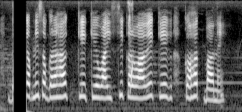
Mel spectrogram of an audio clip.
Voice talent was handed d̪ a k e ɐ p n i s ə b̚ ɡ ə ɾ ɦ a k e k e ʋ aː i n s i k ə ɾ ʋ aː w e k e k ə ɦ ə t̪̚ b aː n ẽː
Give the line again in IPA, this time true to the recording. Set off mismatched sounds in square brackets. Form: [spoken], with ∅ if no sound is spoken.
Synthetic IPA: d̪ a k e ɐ p n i s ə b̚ ɡ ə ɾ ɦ a k e k e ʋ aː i [∅] s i k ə ɾ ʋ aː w e k e k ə ɦ ə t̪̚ b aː n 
